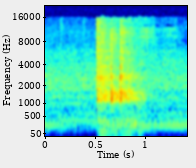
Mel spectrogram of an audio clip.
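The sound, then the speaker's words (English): A die clatters briefly in a dice tray and lands on a corner, with three or four quick clicks in under half a second before settling, over a faint steady background hum. “Fucking dice tray. It rolled on a corner.”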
